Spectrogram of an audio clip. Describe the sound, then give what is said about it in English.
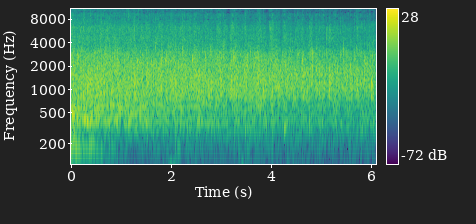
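Sustained audience applause for the class of 2012, a dense, steady wash of many hands clapping at an even loudness for several seconds, with no voices rising above it. “We will recognize them individually later in the program, but right now, if you will join me in giving our class of 2012, who are right here in the middle, a round of applause, please.”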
